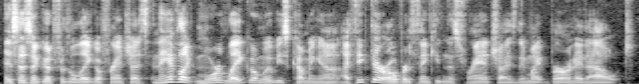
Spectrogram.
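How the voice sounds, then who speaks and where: Raspy, phlegmy man rambling about box office. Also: mid-range voice, animated, brisk. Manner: rambling, blunt, sarcastic asides. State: clogged throat. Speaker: box office show host. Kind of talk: casual live commentary.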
